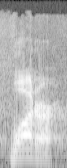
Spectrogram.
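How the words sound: The middle T is flapped, sounding like D. "A T that sounds like a D"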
